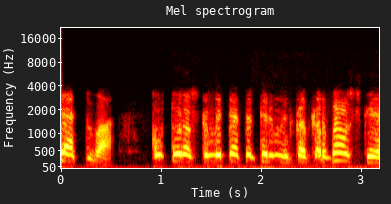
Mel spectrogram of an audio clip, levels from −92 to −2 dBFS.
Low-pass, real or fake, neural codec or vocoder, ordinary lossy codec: 14.4 kHz; fake; codec, 32 kHz, 1.9 kbps, SNAC; MP3, 48 kbps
